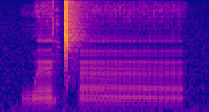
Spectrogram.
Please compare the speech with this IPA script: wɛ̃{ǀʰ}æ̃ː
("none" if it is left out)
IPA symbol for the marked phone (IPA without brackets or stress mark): ǀʰ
